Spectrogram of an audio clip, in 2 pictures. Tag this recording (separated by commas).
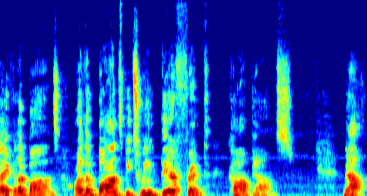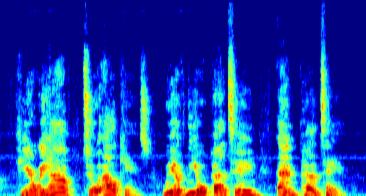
Speech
